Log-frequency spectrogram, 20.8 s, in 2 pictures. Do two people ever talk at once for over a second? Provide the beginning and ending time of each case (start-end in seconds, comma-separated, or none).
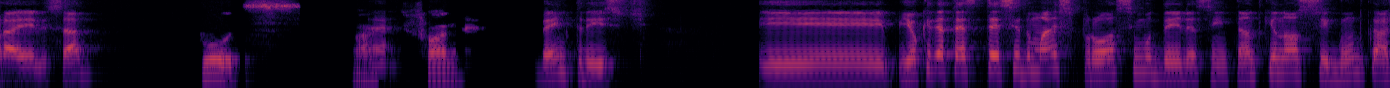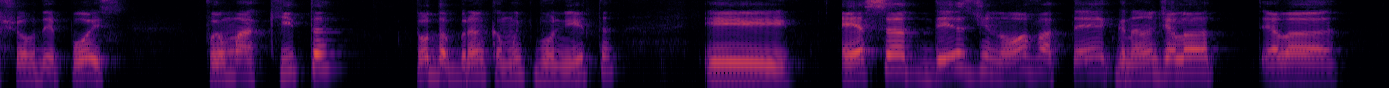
none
